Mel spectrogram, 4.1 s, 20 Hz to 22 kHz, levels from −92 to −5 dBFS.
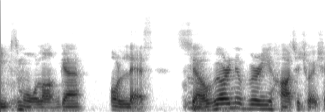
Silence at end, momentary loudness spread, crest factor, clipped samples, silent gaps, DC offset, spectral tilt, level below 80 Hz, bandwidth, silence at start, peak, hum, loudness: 0.1 s; 10 LU; 18 dB; under 0.1%; none; under 0.1%; -10 dB/octave; -62 dBFS; 5 kHz; 0 s; -6 dBFS; none; -23 LUFS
